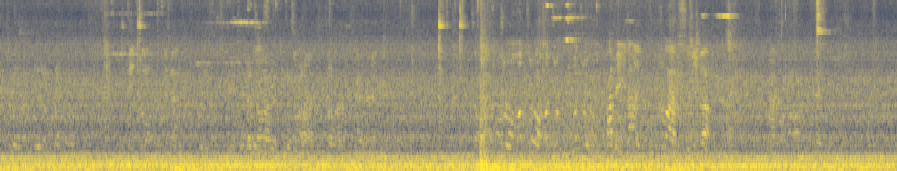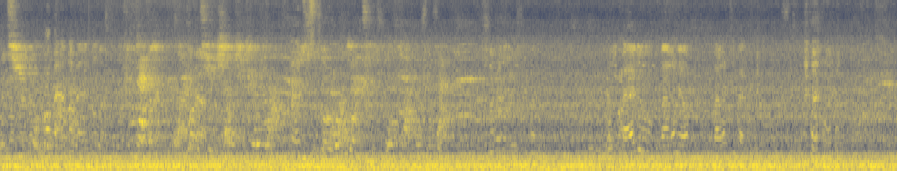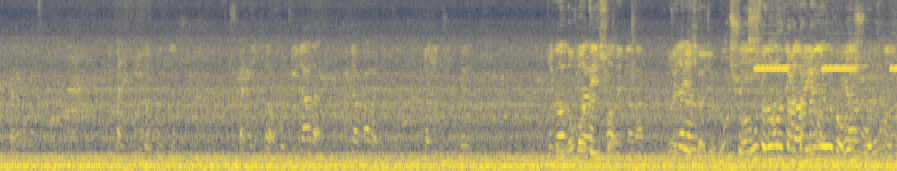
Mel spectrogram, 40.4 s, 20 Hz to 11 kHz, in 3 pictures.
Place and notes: Shanghai, China - Line 8 (Shanghai Metro)
from Peope's Square station to ufu Road Road station, erhu, Binaural recording, Zoom H6+ Soundman OKM II
26 November 2013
